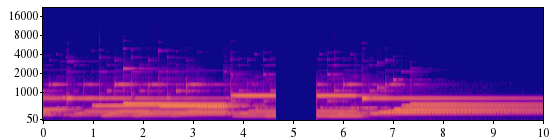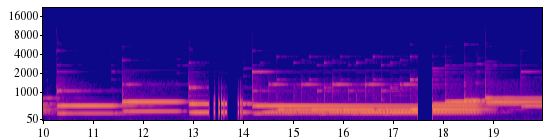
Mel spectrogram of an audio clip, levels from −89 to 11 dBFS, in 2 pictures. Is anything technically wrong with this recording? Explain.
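Yes, there are three digital broadcast dropouts, at 4.66 to 5.48 s, 13.32 to 14.0 s (several short holes, the longest about 216 ms) and 17.5 to 17.79 s. The receiver mutes over about 3 ms when frames fail, leaving clean silence rather than the chirps or smears of concealed packet loss, and it resumes later in the programme.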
